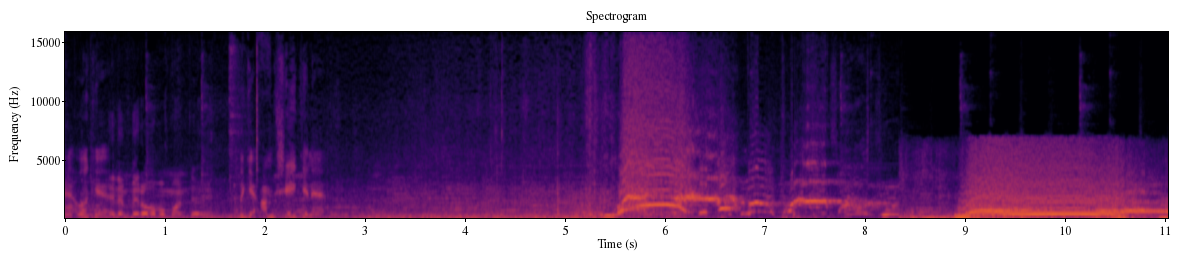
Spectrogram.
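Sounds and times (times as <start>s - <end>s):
city street rumble: 0.0s - 11.0s
woman screaming: 5.5s - 8.3s.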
